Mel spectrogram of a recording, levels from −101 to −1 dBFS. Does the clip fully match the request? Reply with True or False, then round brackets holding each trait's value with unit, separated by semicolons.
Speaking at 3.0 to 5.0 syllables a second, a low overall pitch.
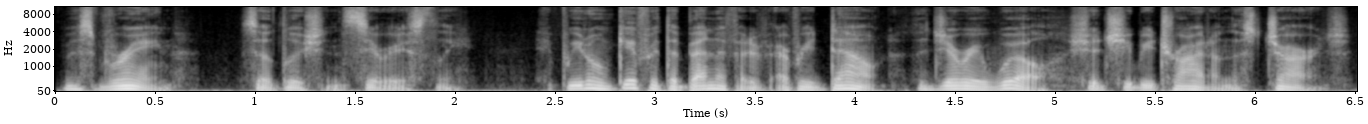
False (6.0 syllables/s; 100 Hz)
